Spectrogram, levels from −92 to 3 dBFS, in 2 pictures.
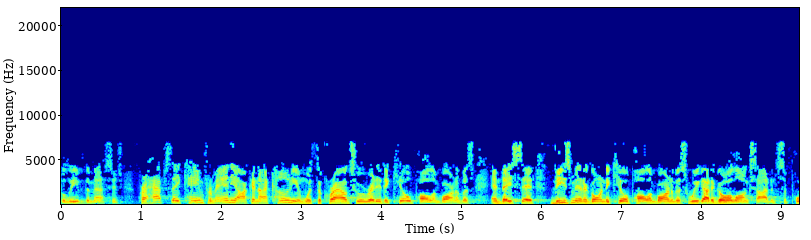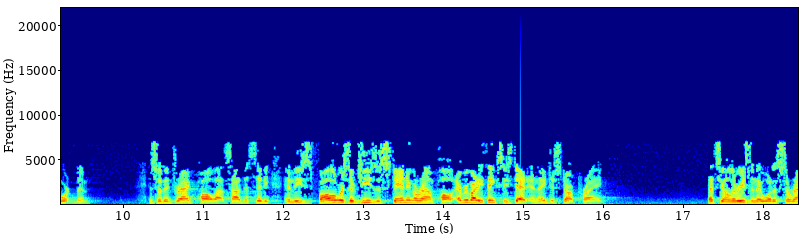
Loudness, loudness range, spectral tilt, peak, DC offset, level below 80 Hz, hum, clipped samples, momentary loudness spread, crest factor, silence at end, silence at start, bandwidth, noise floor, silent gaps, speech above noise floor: -19 LUFS; 5 LU; -3 dB/octave; 0 dBFS; under 0.1%; -64 dBFS; none; under 0.1%; 11 LU; 20 dB; 0 s; 0 s; 7.2 kHz; -64 dBFS; none; 45 dB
